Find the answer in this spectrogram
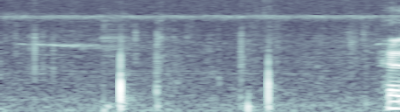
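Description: A person's footsteps: four sharp steps, unevenly spaced, over a faint steady high-pitched background tone.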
